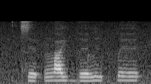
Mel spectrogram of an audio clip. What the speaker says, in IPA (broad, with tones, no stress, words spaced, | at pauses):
t͡se˨ʔ ŋa˦jbe˧li˦ʔ pe˦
